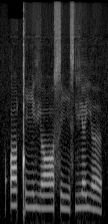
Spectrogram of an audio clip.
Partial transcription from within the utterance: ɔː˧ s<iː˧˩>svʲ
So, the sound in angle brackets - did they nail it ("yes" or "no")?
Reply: yes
